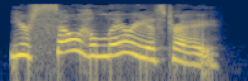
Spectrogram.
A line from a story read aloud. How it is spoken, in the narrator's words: she said loudly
